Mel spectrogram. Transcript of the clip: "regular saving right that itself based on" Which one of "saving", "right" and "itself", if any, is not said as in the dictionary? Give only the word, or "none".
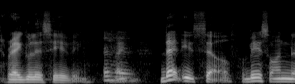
none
